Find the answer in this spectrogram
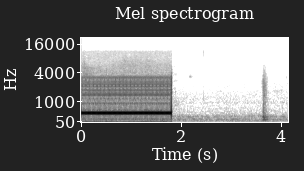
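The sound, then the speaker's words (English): One loud, steady electronic ringback tone of a phone call being placed to Bank of America sounds for under two seconds, then cuts off abruptly into near silence broken by a faint click. “We're calling Bank of America.”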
